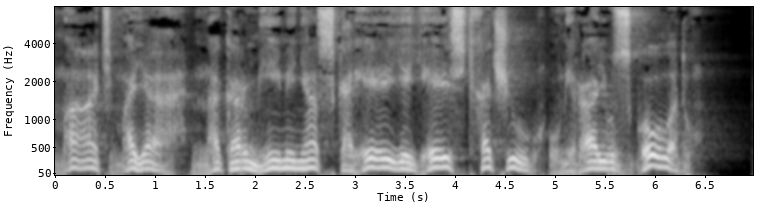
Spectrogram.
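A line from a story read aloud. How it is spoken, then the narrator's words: Loud shout, the sun. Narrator (Russian): солнце и с порога прокричало громким голосом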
